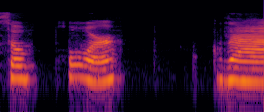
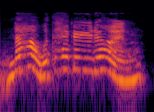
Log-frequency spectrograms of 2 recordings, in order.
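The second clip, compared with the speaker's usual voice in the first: higher, alarmed mock yell of a mom; mom freaking out; 9 semitones higher than usual. Mom stops uncle shooting the child's hand, alarmed higher cry. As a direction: imitate a panicked mother stopping him. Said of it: "my mom freaked out".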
